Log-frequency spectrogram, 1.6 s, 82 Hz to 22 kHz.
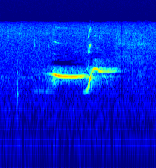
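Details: Southern Boubou call played from a recording during a sunset safari drive on April 30, 2017, one of the species' several calls, matching a wild bird heard nearby: a clear, level whistled note followed by a sharply rising upslurred whistle.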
